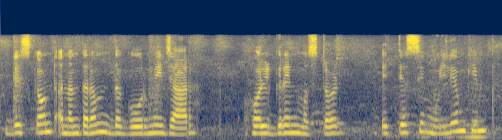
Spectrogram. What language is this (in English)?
Sanskrit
